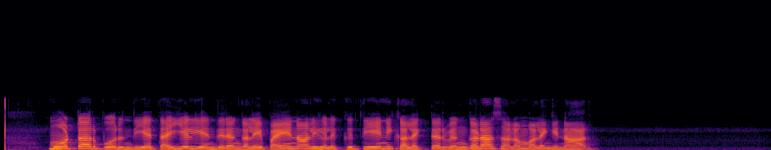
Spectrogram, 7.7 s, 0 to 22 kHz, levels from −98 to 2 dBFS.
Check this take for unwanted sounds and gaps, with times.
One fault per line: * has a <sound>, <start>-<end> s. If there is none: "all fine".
all fine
